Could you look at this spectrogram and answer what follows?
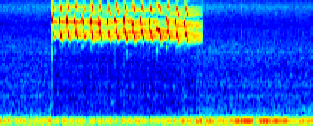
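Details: Training song of the grey-headed canary-flycatcher (cililin), clear voice: a shrill, rapid trill of high notes for about one and a half seconds, set against a noticeable low rumbling hum that continues after it ends.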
